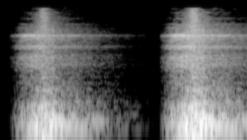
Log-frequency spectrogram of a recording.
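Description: Two whoosh sound effects from a logo intro, each swelling up quickly and fading away over about a second; the second begins near the end.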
